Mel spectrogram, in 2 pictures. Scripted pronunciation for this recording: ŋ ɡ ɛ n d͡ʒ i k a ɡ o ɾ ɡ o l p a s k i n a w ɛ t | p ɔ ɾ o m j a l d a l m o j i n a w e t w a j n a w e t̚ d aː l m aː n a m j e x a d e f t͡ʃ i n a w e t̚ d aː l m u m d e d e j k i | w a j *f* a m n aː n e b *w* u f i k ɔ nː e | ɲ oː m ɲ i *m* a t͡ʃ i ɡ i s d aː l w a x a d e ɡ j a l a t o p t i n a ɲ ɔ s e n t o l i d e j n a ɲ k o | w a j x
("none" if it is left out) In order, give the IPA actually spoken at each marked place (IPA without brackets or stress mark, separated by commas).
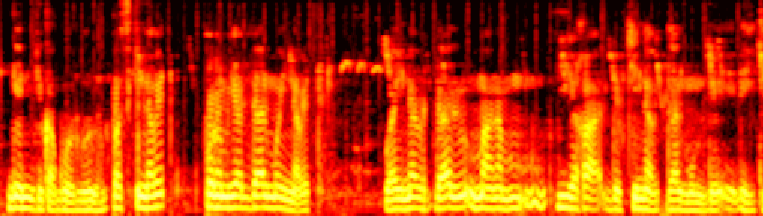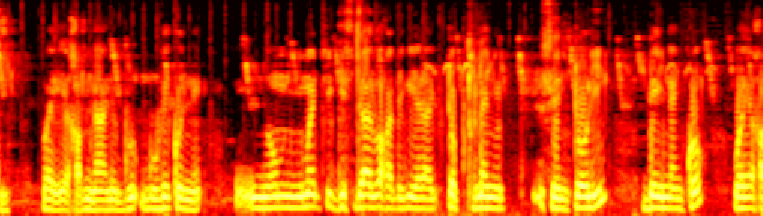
x, b, m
